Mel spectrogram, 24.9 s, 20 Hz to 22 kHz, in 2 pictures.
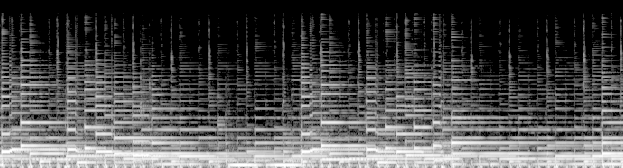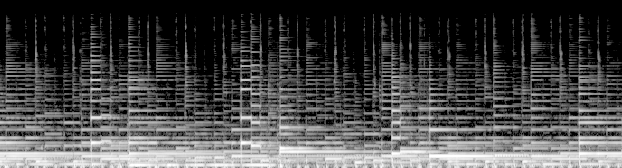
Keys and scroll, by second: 9.8 2, 15.7 3.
